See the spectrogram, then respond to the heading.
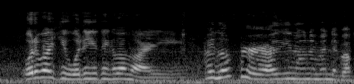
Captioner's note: none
